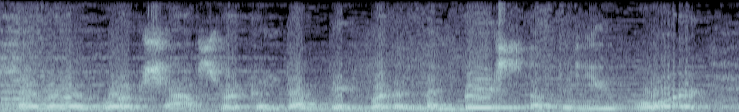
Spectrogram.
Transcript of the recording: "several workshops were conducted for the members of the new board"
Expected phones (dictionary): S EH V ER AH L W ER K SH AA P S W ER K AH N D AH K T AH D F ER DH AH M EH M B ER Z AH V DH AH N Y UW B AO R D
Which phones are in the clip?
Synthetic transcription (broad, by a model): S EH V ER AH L W ER K SH AA P S W ER K AH N D AH K T AH D F ER DH AH M EH M B ER Z AH V DH AH N Y UW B AO R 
